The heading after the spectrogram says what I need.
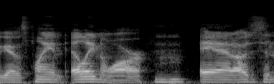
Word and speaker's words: Noire: Which is really weird because it's spelled, I mean, like... It's got an E.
